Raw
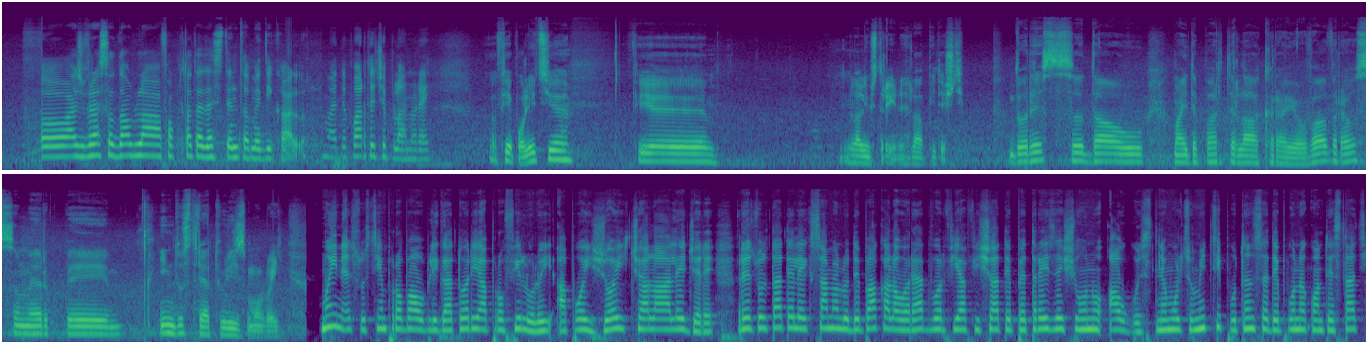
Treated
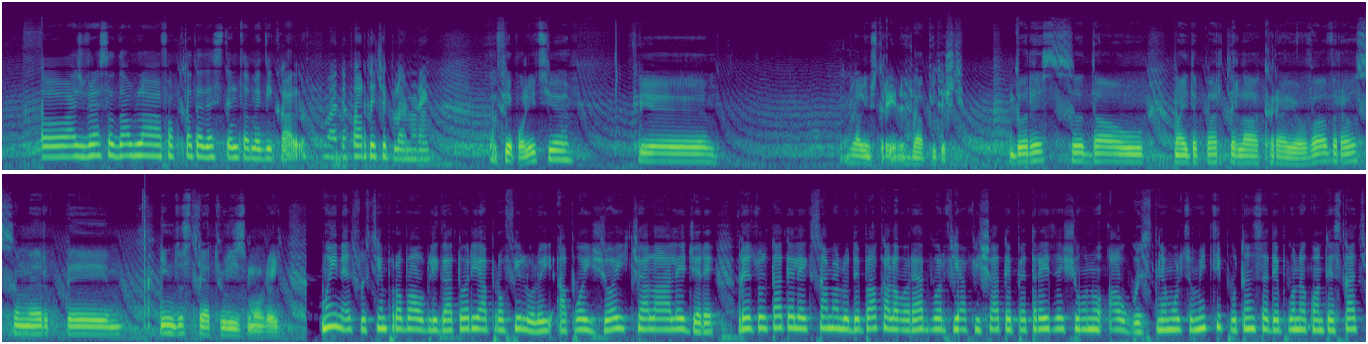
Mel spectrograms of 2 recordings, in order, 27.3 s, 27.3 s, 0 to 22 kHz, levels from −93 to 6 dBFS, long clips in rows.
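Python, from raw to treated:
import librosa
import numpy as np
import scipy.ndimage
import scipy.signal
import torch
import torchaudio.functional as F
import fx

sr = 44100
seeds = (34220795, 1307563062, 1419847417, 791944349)

y = fx.high_shelf(x, sr, hz=3000.0, db=-8.0)
y = fx.env_flanger(y, sr, rest_ms=3.1, full_db=-25.0)
y = fx.tremolo_shape(y, sr, shape='saw_up', hz=3.3, depth_pct=75, at=(22.59, 24.9))
y = fx.rider(y, sr, range_db=5, speed_s=0.5)
y = fx.graphic_eq(y, sr, hz=(125, 250, 500, 1000, 2000, 4000, 8000), db=(-10, 6, 7, -8, 3, -6, -10))
y = fx.band_squash(y, sr, depth_pct=40)
y = F.gain(torch.from_numpy(y), 6.5).numpy()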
